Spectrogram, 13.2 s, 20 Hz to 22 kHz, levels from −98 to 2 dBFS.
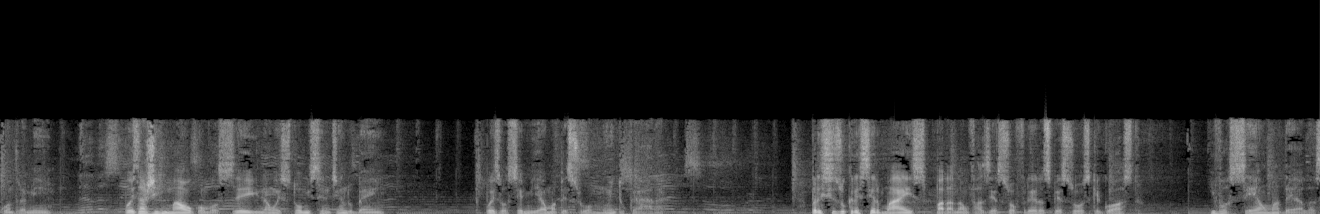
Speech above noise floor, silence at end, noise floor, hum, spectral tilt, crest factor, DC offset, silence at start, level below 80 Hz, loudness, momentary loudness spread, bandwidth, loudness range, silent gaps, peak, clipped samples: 27 dB; 0 s; -58 dBFS; none; -3.5 dB/octave; 24 dB; under 0.1%; 0 s; -52 dBFS; -30 LUFS; 18 LU; 10 kHz; 6 LU; none; -8 dBFS; under 0.1%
